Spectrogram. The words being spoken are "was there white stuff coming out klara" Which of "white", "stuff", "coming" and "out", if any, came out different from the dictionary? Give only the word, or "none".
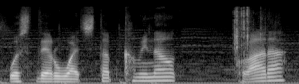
stuff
